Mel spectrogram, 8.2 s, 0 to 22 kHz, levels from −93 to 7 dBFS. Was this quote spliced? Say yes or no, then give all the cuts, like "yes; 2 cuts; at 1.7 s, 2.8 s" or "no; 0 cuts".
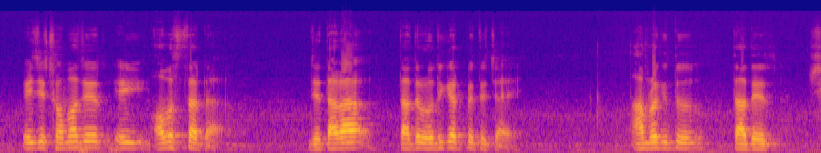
yes; 1 cut; at 1.5 s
